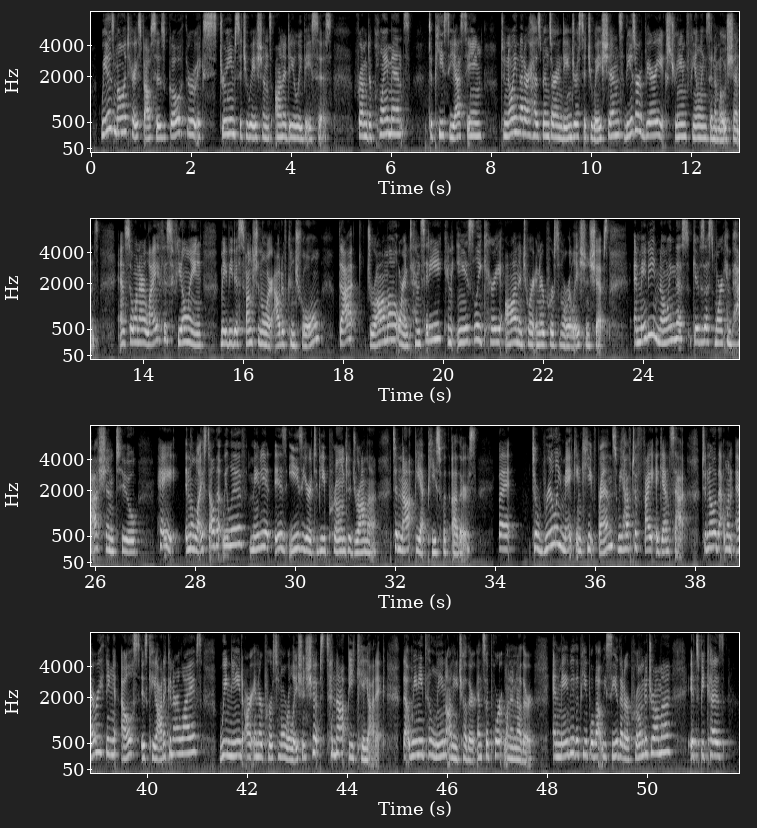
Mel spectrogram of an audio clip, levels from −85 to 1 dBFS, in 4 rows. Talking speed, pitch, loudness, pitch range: 170 wpm, 245 Hz, -23 LUFS, 220-270 Hz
